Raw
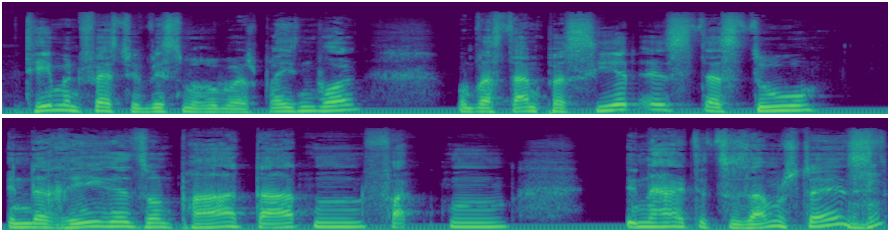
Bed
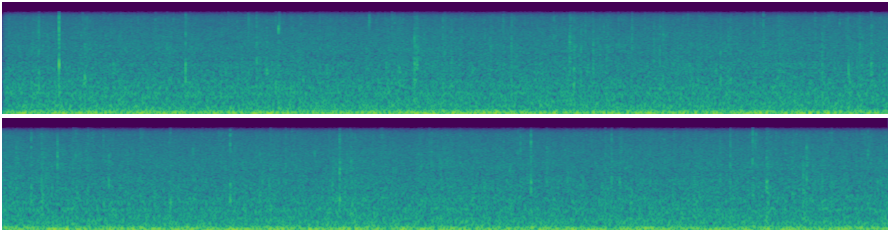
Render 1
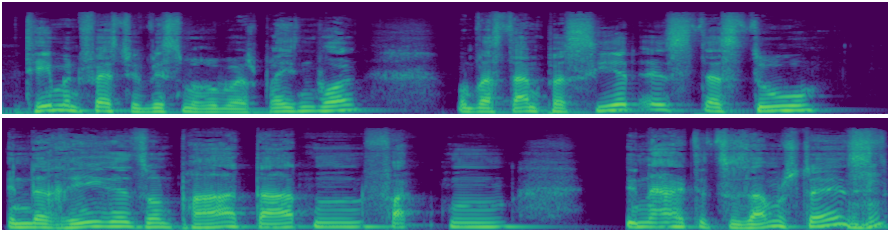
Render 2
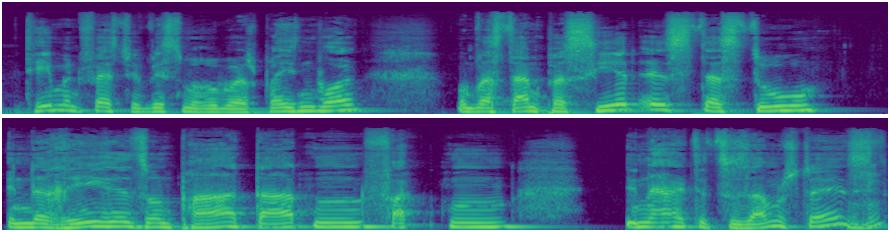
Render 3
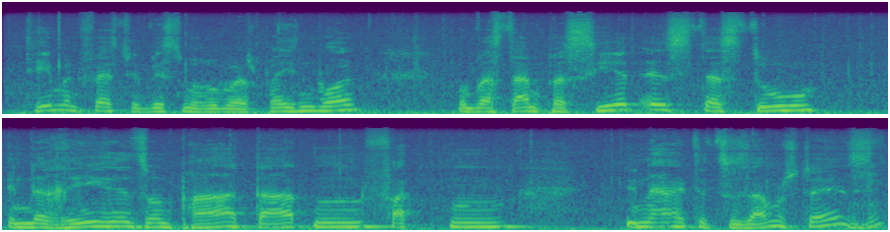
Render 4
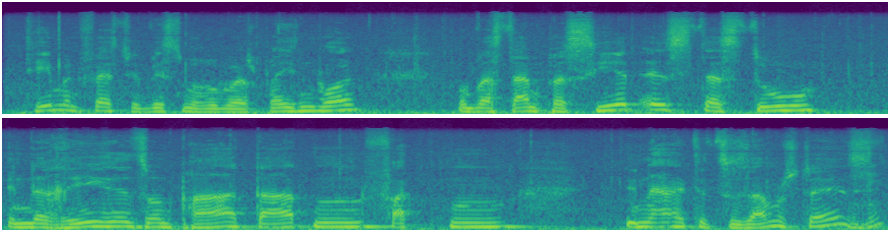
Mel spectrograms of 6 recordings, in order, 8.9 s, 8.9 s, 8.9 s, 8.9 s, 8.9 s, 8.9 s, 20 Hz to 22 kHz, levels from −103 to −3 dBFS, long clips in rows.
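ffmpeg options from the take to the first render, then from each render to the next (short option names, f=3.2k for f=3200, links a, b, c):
-af "bandreject=f=50:t=h:w=4,bandreject=f=100:t=h:w=4,bandreject=f=150:t=h:w=4,bandreject=f=200:t=h:w=4"
-af "dynaudnorm=f=160:g=13:m=8dB,alimiter=limit=-17.5dB:level=0:latency=1:release=17"
-filter_complex "[1:a]volume=-13.5dB[a];[0:a][a]amix=inputs=2:normalize=0"
-af "volume=3.5dB"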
